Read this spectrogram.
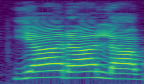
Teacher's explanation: जिन व्यंजनों के उच्चारण में जीभ पूरी तरह उच्चारण अवयवों को स्पर्श नहीं करती है, वो कहलाते हैं अंतस्थ व्यंजन। ठीक है, या, रा, ला, वा, ये आपके अंतस्थ व्यंजन है।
